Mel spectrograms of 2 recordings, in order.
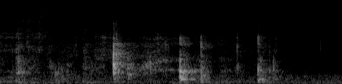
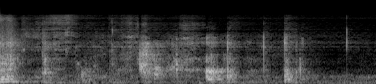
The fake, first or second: second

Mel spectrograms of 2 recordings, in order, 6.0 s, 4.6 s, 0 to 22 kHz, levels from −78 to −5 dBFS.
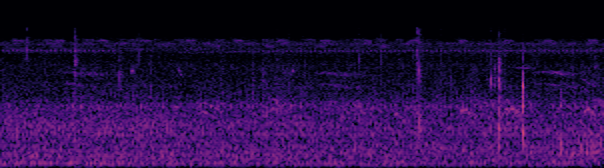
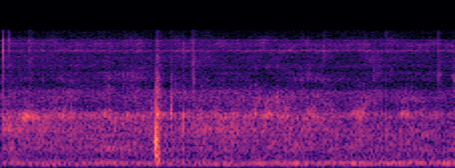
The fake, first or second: second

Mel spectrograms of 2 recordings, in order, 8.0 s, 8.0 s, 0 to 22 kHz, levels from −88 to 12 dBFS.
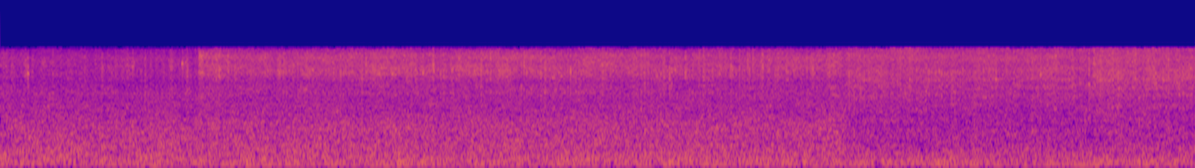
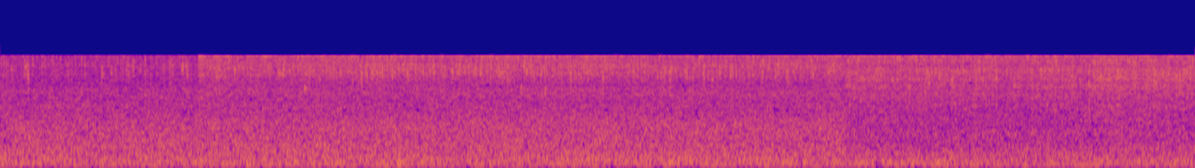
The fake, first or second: first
